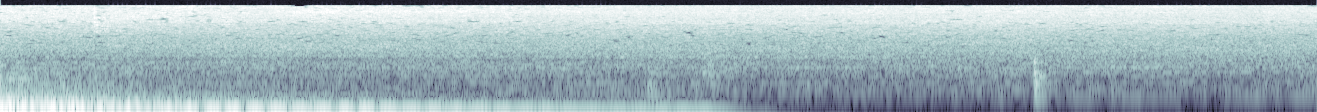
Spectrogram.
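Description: Shredded cabbage frying in a kadai, a steady sizzling hiss. A low rumble underneath stops a little over halfway through.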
